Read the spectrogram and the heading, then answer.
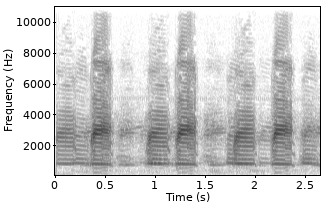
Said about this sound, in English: The first one we're going to listen to is the green tree frog. The green tree frog's call is a harsh, nasal grunk-grunk sound.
